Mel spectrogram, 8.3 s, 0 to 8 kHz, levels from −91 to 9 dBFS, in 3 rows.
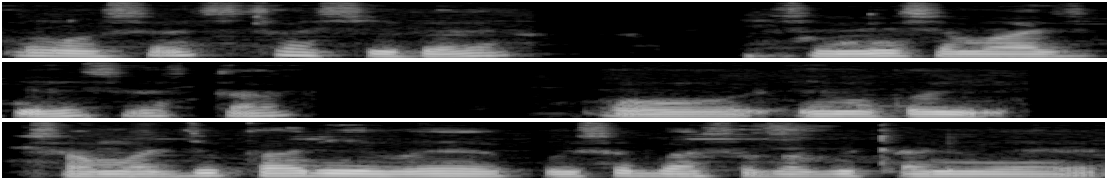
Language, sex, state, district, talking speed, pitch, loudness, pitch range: Rajasthani, male, Rajasthan, Churu, 150 wpm, 125 Hz, -20 LUFS, 120-140 Hz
